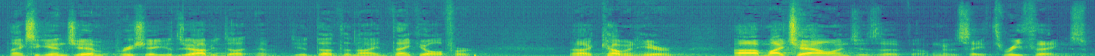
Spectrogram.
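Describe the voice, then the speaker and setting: A man's voice: low voice, moderate pace, a bit bright, slight background noise. An older man giving a debate closing statement on a handheld mic, folksy and emphatic, with frequent "uh" fillers. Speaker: state legislator candidate. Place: large indoor community hall. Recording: long hall reverb.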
